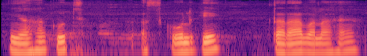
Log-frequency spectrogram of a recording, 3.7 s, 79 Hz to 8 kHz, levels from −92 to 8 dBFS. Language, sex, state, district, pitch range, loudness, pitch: Hindi, male, Uttar Pradesh, Saharanpur, 115-130 Hz, -19 LUFS, 125 Hz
